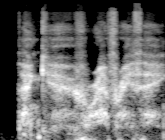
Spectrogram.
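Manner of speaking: hushed, breathy, soft whisper close to the ear. Voicing a character who leans down to thank someone: whispering into an ear. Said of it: "lowers down and whispers into his ear and goes".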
